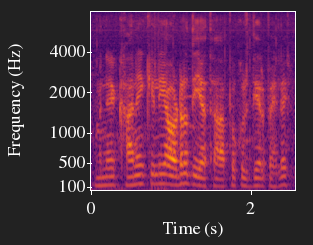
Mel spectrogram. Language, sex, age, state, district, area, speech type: Urdu, male, 45-60, Delhi, Central Delhi, urban, spontaneous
